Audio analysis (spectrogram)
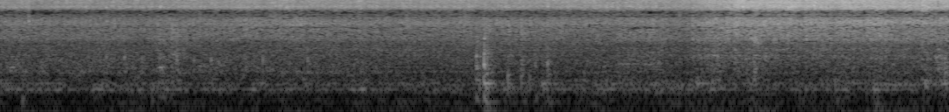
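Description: Spice paste frying in a pan for a Bengali mola fish dish, a steady broadband sizzle throughout, with a brief clatter near the middle and the frying growing louder toward the end; no one speaks.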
